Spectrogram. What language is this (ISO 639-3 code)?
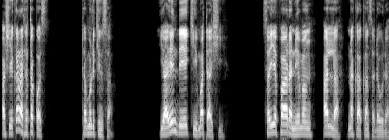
hau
